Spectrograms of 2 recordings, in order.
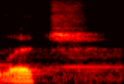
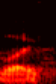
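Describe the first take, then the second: First: The word ends with a ch sound. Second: The word ends with a k sound. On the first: "I know some people pronounce it lich" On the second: "I've always pronounced it like"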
